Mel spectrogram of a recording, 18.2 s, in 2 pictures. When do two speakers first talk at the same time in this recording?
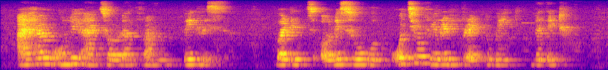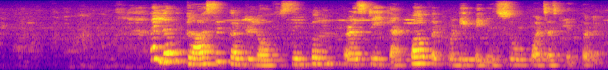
none

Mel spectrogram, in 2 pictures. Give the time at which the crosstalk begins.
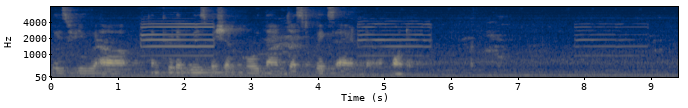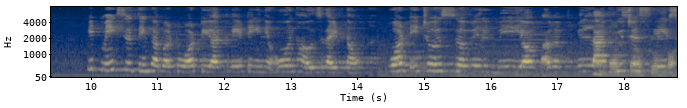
17.6 s

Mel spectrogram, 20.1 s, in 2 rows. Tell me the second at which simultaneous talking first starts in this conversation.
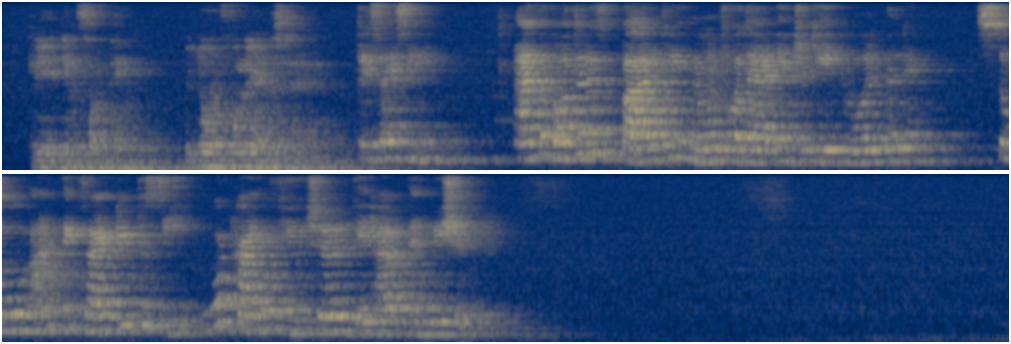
none

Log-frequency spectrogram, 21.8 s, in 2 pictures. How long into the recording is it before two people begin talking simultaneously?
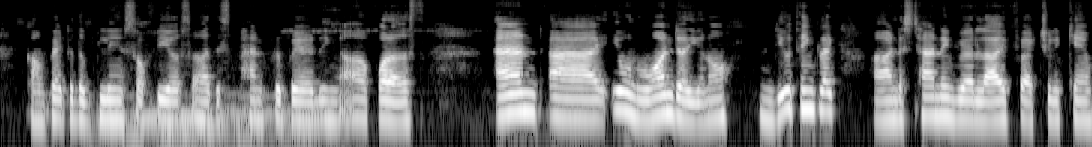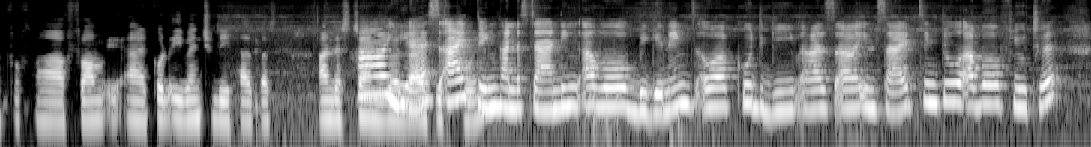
14.6 s

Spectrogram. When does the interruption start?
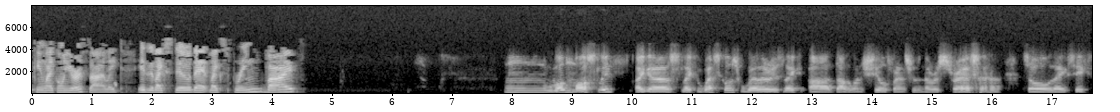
none

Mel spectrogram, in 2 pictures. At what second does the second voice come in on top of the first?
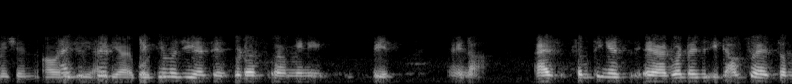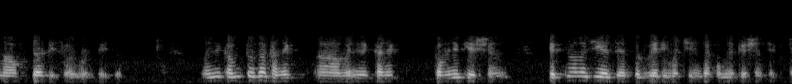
0.6 s

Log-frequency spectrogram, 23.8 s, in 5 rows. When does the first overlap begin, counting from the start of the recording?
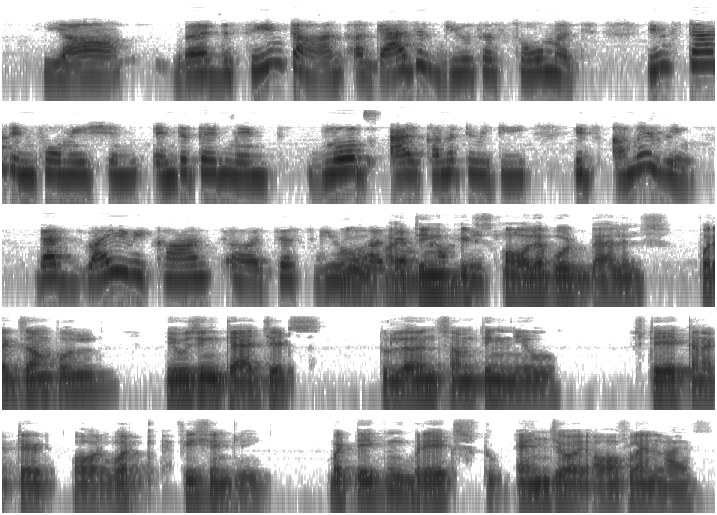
11.8 s

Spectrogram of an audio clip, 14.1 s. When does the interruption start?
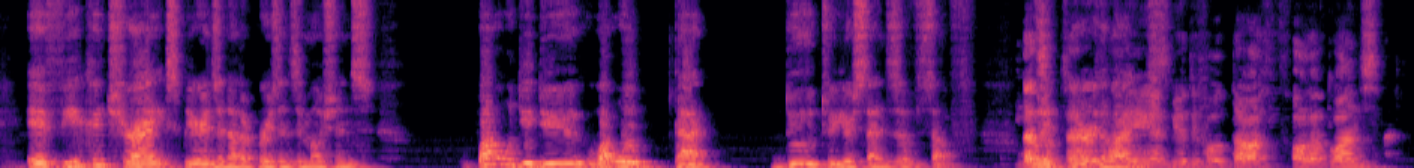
10.3 s

